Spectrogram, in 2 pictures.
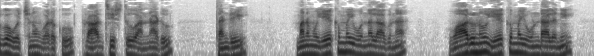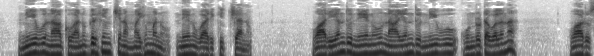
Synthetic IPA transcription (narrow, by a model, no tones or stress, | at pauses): uɡoːʋɐt͡ʃːinɐmʋɐɾɐkupɾaːɾd̪ʰʱist̪uːɐnːaːɽu | t̪ɐɳɖɾi | mɐnɐmuɛːkɐmɐjunːɐlaːɡunɐ | ʋaːɾunuɛːkɐmɐjuɳɖaːlɐni | niːwunaːkuɐnuɡɾɐɦiɲt͡ʃinɐmɐɦimɐnune̞ːnuʋaːɾikit͡ʃːaːnu | ʋaːɾiend̪une̞ːnunaːjend̪uniːwuuɳɖuʈɐʋɐlɐnɐ | ʋaːɾus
